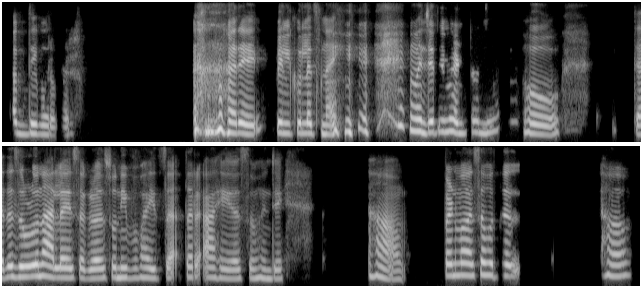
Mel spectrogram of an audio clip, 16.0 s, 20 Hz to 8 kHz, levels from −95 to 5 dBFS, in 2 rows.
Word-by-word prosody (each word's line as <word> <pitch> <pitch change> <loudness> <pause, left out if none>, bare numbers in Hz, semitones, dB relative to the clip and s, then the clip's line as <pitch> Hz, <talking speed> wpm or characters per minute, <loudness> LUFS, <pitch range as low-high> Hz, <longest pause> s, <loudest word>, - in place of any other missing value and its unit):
अगदी 210 -1 0
बरोबर. 175 -2 -8 1.5
अरे! 235 -6 +6 0.3
बिलकुलच 215 -1 +2
नाही. 240 +5 +1 0.7
म्हणजे 250 -4 +5
ते 245 +1 -5
म्हणतो 235 -1 +1
ना 225 +4 -6 0.4
हो, 195 -2 0 1.0
ते 190 - 0
आता 220 +4 +2
जुळून 230 +2 +5
आलंय 210 -3 +4
सगळं 195 -1 -1
सो 210 +1 -4
निभावायचं 200 -1 -3 0.2
तर 220 0 -2
आहे 200 -2 -2
असं 190 +1 -7
म्हणजे 190 -2 -6 1.2
हां. 195 -6 -2 0.5
पण 250 0 +3
मग 255 0 +2
असं 250 +2 -1
होतं 245 -1 -2 1.1
हं. 245 -1 -3
215 Hz, 100 wpm, -20 LUFS, 195-240 Hz, 1.5 s, अरे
